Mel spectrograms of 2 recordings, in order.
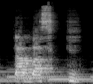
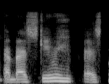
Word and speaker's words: Tabaski: Alors chers frères la deuxème remarque qu'on fait c'est que Alassan Watra n'arrive pas à prononcer Tabaski Tabaski Tabaski non il ditaskini Tabaskini Alass dit Tabaskini comme si c'était I qui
